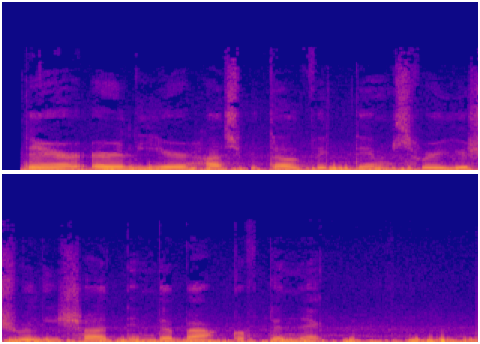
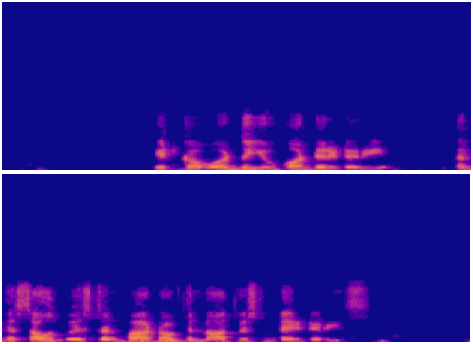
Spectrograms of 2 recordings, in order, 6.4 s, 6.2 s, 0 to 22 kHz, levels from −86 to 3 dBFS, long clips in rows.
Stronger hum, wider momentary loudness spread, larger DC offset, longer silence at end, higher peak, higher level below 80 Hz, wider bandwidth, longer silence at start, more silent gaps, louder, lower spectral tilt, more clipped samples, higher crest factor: neither; second, 7 LU vs 14 LU; neither; second, 0 s vs 0.75 s; first, -6 dBFS vs -12 dBFS; first, -62 dBFS vs -68 dBFS; first, 15.5 kHz vs 8 kHz; second, 0.1 s vs 1 s; neither; about the same, -26 LUFS vs -28 LUFS; first, -7 dB/octave vs -5 dB/octave; neither; about the same, 20 dB vs 18 dB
